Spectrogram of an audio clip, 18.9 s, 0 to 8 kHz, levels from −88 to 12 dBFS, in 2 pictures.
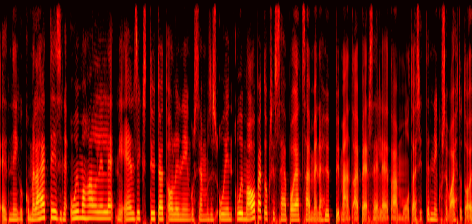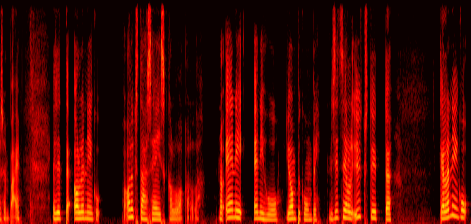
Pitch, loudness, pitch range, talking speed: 210 Hz, -27 LUFS, 185-230 Hz, 155 wpm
